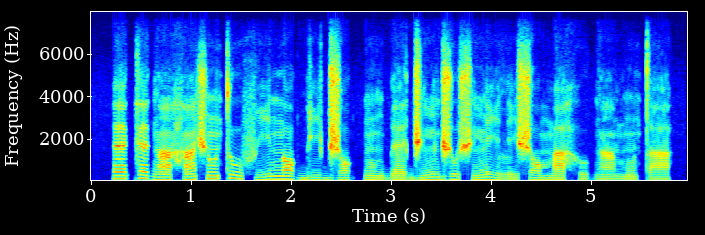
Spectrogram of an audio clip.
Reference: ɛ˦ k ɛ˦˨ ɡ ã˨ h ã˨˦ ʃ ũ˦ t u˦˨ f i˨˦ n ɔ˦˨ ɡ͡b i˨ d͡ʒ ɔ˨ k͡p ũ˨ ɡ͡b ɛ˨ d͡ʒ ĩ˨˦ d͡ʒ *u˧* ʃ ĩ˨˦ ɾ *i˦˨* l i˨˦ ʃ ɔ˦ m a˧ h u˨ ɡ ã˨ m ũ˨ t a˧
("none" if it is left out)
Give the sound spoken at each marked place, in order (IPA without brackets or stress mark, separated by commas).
u˦˨, i˦˨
